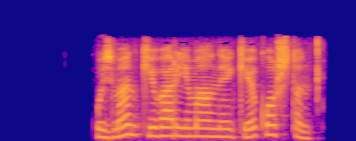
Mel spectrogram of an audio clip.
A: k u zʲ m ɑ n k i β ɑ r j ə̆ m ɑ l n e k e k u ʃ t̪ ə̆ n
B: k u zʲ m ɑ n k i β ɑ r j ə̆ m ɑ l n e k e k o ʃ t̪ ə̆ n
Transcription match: B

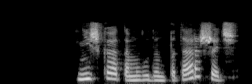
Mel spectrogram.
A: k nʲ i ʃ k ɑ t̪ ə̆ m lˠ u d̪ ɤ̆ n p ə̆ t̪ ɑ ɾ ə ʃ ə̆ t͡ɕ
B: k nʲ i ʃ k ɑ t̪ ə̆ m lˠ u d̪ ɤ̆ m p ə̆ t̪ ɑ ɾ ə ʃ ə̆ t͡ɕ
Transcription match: A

